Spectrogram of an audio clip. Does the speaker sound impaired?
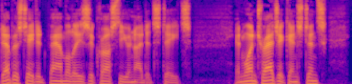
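No.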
